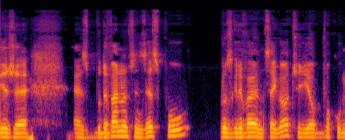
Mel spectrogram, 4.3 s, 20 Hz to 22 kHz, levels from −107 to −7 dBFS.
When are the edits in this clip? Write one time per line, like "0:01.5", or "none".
0:02.8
